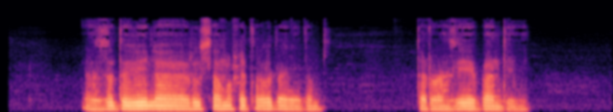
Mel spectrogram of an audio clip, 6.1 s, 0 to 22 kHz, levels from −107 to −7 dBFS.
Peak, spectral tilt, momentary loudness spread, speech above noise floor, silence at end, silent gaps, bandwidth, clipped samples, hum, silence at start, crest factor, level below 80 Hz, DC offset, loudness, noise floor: -8 dBFS; -8.5 dB/octave; 14 LU; 47 dB; 0.85 s; none; 11 kHz; under 0.1%; none; 0.85 s; 16 dB; -60 dBFS; under 0.1%; -23 LUFS; -69 dBFS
